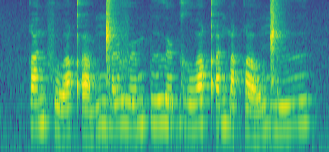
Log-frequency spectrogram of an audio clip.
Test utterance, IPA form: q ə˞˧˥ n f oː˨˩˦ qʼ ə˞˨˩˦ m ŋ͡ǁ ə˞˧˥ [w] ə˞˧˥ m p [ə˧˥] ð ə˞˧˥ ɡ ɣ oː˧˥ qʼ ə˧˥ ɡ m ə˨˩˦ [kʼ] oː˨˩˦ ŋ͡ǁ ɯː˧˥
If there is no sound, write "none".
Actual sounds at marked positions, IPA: v, ɯ˧˥, q

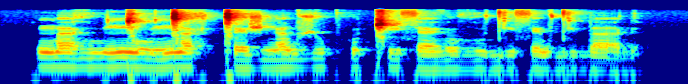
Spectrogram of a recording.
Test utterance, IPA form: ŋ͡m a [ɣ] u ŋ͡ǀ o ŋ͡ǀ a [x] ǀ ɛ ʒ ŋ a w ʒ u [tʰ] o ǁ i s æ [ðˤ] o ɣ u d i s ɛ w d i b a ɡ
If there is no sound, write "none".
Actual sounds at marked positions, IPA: ɣ, x, pʰ, ð

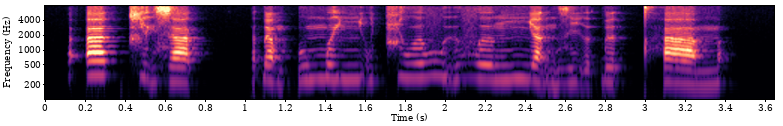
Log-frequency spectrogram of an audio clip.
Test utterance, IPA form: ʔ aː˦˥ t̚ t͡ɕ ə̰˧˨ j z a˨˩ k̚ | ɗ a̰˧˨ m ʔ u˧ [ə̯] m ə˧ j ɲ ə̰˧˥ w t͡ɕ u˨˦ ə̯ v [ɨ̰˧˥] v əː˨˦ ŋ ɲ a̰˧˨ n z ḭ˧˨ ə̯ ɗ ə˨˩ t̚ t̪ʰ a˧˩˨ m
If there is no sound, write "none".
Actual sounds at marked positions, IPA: none, ɨ̰˧˥

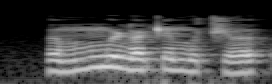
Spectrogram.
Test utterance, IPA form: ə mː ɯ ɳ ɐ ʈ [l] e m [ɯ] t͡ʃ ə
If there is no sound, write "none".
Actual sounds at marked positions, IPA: ɾ, ʊ

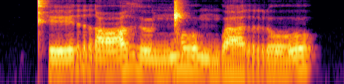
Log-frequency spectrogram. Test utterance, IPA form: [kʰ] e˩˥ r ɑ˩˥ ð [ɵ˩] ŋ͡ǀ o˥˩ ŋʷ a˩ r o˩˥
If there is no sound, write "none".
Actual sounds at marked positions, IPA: kʰ, ɵ˩

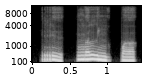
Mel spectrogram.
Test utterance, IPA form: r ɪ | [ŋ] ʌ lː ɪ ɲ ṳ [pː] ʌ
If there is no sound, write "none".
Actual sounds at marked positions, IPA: ŋ, pː

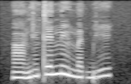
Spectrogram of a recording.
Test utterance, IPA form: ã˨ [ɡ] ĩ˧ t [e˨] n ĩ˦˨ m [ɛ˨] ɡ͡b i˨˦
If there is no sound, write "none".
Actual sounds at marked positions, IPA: ɡ, e˦, ɛ˨

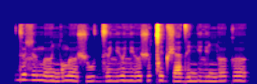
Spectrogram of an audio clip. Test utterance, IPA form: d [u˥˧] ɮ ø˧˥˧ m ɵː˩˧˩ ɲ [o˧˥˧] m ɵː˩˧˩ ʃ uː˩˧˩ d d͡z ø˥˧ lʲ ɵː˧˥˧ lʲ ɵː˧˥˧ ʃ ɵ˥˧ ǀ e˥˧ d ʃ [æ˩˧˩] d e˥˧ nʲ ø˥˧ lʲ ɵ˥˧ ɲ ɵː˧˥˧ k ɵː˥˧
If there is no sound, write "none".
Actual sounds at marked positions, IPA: ø˥˧, ɔ˧˥˧, æ˩˧˩

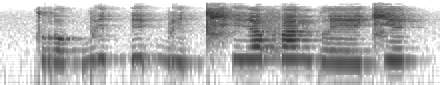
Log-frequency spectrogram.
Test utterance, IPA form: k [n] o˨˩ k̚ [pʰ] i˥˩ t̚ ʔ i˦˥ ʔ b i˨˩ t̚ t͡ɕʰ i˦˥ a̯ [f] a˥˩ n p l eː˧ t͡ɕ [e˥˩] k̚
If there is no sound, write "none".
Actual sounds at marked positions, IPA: r, b, f, e˥˩

